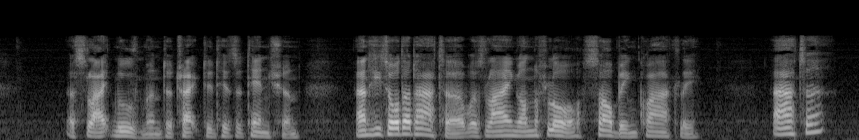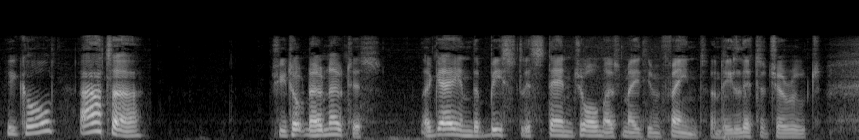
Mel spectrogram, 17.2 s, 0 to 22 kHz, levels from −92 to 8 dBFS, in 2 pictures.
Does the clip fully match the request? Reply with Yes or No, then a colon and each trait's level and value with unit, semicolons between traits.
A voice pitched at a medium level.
No: low, 130 Hz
